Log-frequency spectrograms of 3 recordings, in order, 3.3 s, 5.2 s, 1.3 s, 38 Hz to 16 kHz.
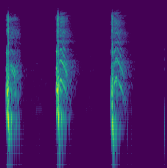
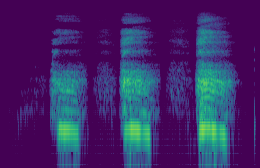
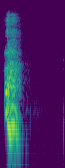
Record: {"three_cough_length": "3.3 s", "three_cough_amplitude": 29061, "three_cough_signal_mean_std_ratio": 0.27, "exhalation_length": "5.2 s", "exhalation_amplitude": 13239, "exhalation_signal_mean_std_ratio": 0.51, "cough_length": "1.3 s", "cough_amplitude": 28726, "cough_signal_mean_std_ratio": 0.37, "survey_phase": "beta (2021-08-13 to 2022-03-07)", "age": "65+", "gender": "Male", "wearing_mask": "No", "symptom_none": true, "smoker_status": "Never smoked", "respiratory_condition_asthma": false, "respiratory_condition_other": false, "recruitment_source": "REACT", "submission_delay": "0 days", "covid_test_result": "Negative", "covid_test_method": "RT-qPCR", "influenza_a_test_result": "Negative", "influenza_b_test_result": "Negative"}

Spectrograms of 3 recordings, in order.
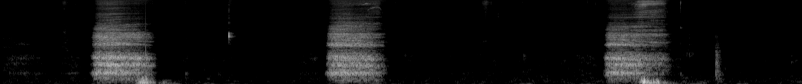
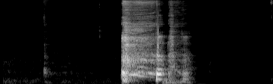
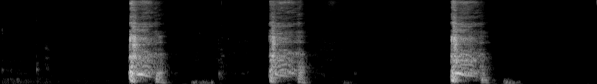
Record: {"exhalation_length": "8.0 s", "exhalation_amplitude": 17071, "exhalation_signal_mean_std_ratio": 0.4, "cough_length": "2.7 s", "cough_amplitude": 32767, "cough_signal_mean_std_ratio": 0.31, "three_cough_length": "6.0 s", "three_cough_amplitude": 32768, "three_cough_signal_mean_std_ratio": 0.28, "survey_phase": "beta (2021-08-13 to 2022-03-07)", "age": "45-64", "gender": "Male", "wearing_mask": "No", "symptom_none": true, "smoker_status": "Never smoked", "respiratory_condition_asthma": false, "respiratory_condition_other": false, "recruitment_source": "REACT", "submission_delay": "1 day", "covid_test_result": "Negative", "covid_test_method": "RT-qPCR"}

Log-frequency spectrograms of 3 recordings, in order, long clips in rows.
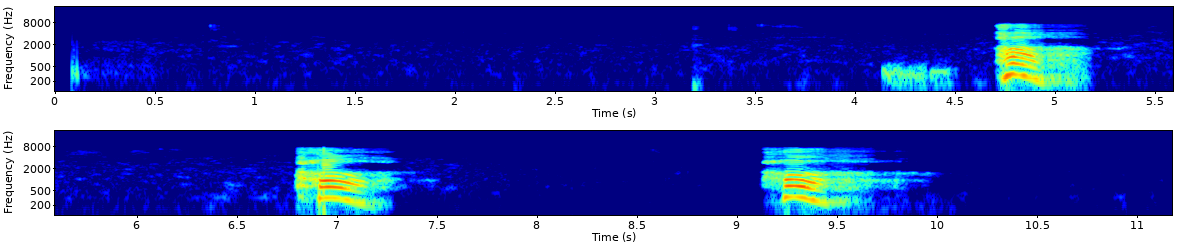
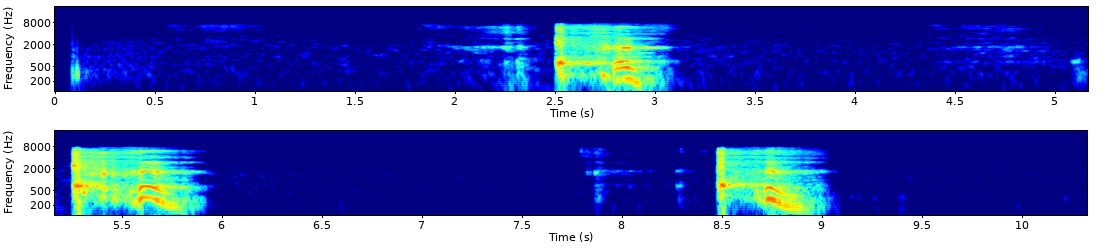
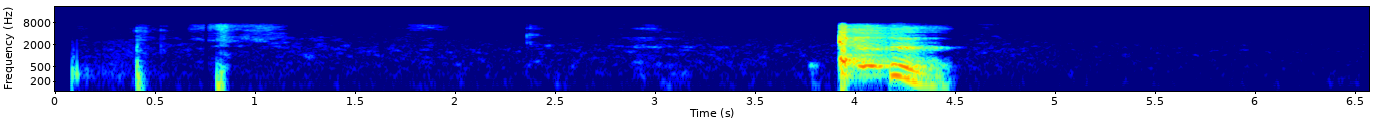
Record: {"exhalation_length": "11.2 s", "exhalation_amplitude": 29114, "exhalation_signal_mean_std_ratio": 0.21, "three_cough_length": "10.3 s", "three_cough_amplitude": 31913, "three_cough_signal_mean_std_ratio": 0.26, "cough_length": "6.6 s", "cough_amplitude": 31178, "cough_signal_mean_std_ratio": 0.21, "survey_phase": "beta (2021-08-13 to 2022-03-07)", "age": "65+", "gender": "Female", "wearing_mask": "No", "symptom_none": true, "smoker_status": "Current smoker (11 or more cigarettes per day)", "respiratory_condition_asthma": false, "respiratory_condition_other": true, "recruitment_source": "REACT", "submission_delay": "2 days", "covid_test_result": "Negative", "covid_test_method": "RT-qPCR"}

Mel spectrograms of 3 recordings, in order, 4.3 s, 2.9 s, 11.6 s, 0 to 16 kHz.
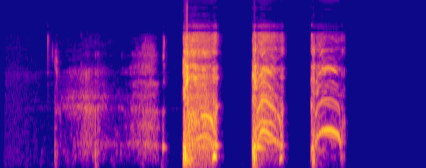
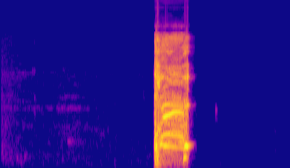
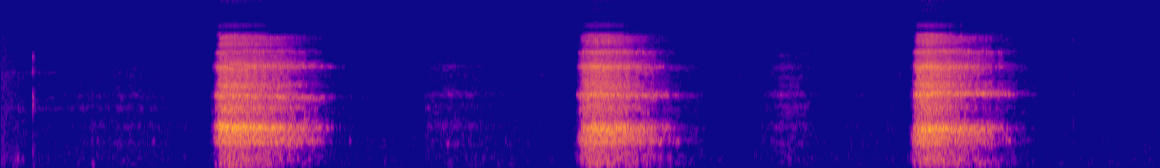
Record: {"three_cough_length": "4.3 s", "three_cough_amplitude": 32768, "three_cough_signal_mean_std_ratio": 0.36, "cough_length": "2.9 s", "cough_amplitude": 32768, "cough_signal_mean_std_ratio": 0.28, "exhalation_length": "11.6 s", "exhalation_amplitude": 6487, "exhalation_signal_mean_std_ratio": 0.36, "survey_phase": "beta (2021-08-13 to 2022-03-07)", "age": "18-44", "gender": "Male", "wearing_mask": "No", "symptom_cough_any": true, "smoker_status": "Ex-smoker", "respiratory_condition_asthma": false, "respiratory_condition_other": false, "recruitment_source": "REACT", "submission_delay": "4 days", "covid_test_result": "Negative", "covid_test_method": "RT-qPCR", "influenza_a_test_result": "Negative", "influenza_b_test_result": "Negative"}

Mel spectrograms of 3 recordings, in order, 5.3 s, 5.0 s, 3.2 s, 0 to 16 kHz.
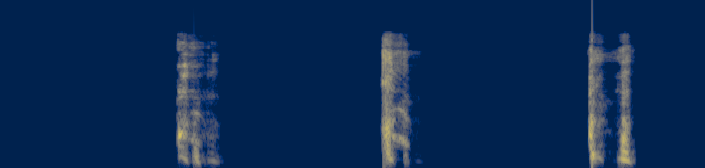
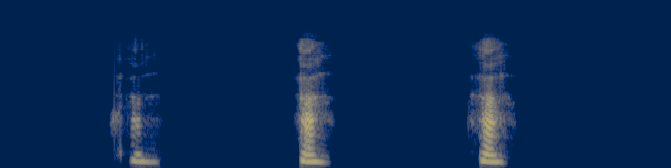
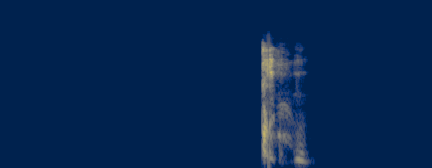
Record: {"three_cough_length": "5.3 s", "three_cough_amplitude": 28462, "three_cough_signal_mean_std_ratio": 0.2, "exhalation_length": "5.0 s", "exhalation_amplitude": 23162, "exhalation_signal_mean_std_ratio": 0.21, "cough_length": "3.2 s", "cough_amplitude": 28648, "cough_signal_mean_std_ratio": 0.14, "survey_phase": "beta (2021-08-13 to 2022-03-07)", "age": "45-64", "gender": "Female", "wearing_mask": "No", "symptom_none": true, "smoker_status": "Never smoked", "respiratory_condition_asthma": false, "respiratory_condition_other": false, "recruitment_source": "REACT", "submission_delay": "2 days", "covid_test_result": "Negative", "covid_test_method": "RT-qPCR", "influenza_a_test_result": "Negative", "influenza_b_test_result": "Negative"}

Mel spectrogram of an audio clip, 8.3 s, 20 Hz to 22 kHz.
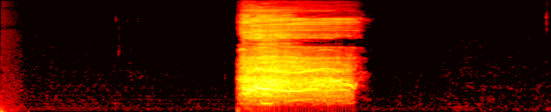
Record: {"cough_length": "8.3 s", "cough_amplitude": 26576, "cough_signal_mean_std_ratio": 0.34, "survey_phase": "beta (2021-08-13 to 2022-03-07)", "age": "65+", "gender": "Male", "wearing_mask": "No", "symptom_cough_any": true, "symptom_runny_or_blocked_nose": true, "symptom_shortness_of_breath": true, "symptom_fatigue": true, "symptom_headache": true, "symptom_other": true, "symptom_onset": "10 days", "smoker_status": "Current smoker (1 to 10 cigarettes per day)", "respiratory_condition_asthma": false, "respiratory_condition_other": true, "recruitment_source": "REACT", "submission_delay": "1 day", "covid_test_result": "Negative", "covid_test_method": "RT-qPCR"}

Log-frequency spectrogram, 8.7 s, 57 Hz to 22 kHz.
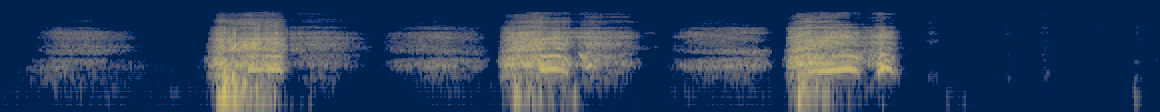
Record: {"exhalation_length": "8.7 s", "exhalation_amplitude": 32767, "exhalation_signal_mean_std_ratio": 0.44, "survey_phase": "alpha (2021-03-01 to 2021-08-12)", "age": "45-64", "gender": "Male", "wearing_mask": "No", "symptom_cough_any": true, "symptom_fever_high_temperature": true, "symptom_change_to_sense_of_smell_or_taste": true, "symptom_loss_of_taste": true, "symptom_onset": "4 days", "smoker_status": "Never smoked", "respiratory_condition_asthma": false, "respiratory_condition_other": false, "recruitment_source": "Test and Trace", "submission_delay": "1 day", "covid_test_result": "Positive", "covid_test_method": "RT-qPCR", "covid_ct_value": 13.0, "covid_ct_gene": "N gene", "covid_ct_mean": 13.6, "covid_viral_load": "35000000 copies/ml", "covid_viral_load_category": "High viral load (>1M copies/ml)"}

